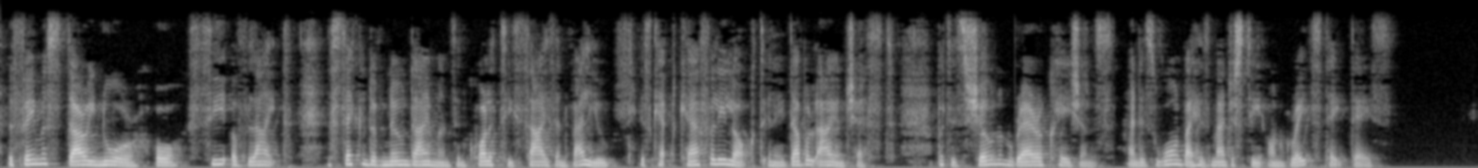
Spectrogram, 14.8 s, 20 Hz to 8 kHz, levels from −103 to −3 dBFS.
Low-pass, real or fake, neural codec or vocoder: 7.2 kHz; real; none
